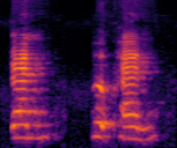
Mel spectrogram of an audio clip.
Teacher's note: तो आप देखें कि आपके जो वोकल कॉर्ड्स हैं वो वाइब्रेट नहीं करते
